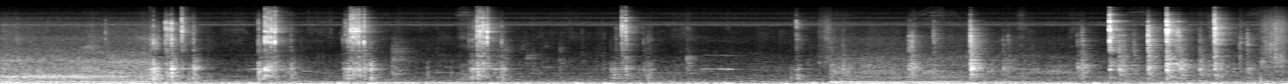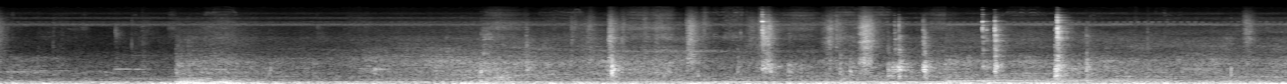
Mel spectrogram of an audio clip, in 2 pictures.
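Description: Scattered metallic clicks and clinks of bolts, hand tools and a steel motorcycle rear luggage rack being fitted, irregular, with the loudest few close together about halfway through, over a steady low background noise.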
